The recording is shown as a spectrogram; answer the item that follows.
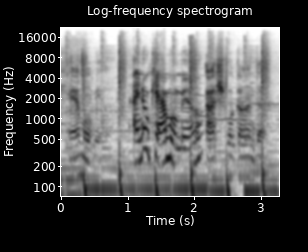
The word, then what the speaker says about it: Ashwagandha: How do you pronounce those words? The calming blend of L-theanine. L-theanine. Chamomile. I know chamomile. Ashwagandha. Ashwagandha.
